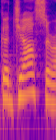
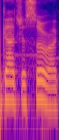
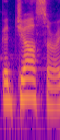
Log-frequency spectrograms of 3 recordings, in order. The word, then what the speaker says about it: Gajasura: Oh, it's pronounced Gajasura. I was saying Gajasura. Gajasura.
